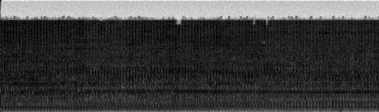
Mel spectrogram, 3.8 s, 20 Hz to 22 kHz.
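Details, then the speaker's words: Generator with a holed muffler, running for a week, gives a loud, steady, slightly raspy drone at a fast, even speed with no hunting; it is idling high, and the owner suspects altitude, since it is tuned for 6,000–7,000 feet. "It's actually running a little fast. It might be because of the altitude. I kind of have this thing tuned up for 6,000–7,000 feet."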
